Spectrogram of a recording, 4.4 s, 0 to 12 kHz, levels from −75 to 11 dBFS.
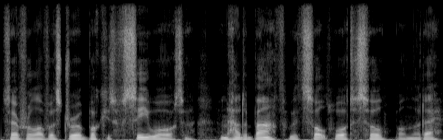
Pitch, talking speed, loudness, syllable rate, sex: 110 Hz, 270 wpm, -16 LUFS, 6.1 syllables/s, male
